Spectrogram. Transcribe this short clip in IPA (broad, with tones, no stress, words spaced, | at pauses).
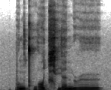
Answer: pʊ̰˨˩ŋt̪ʰwɔ˦t͡ɕʰjɛ̰˨˩n ɻɻ̩˥˨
